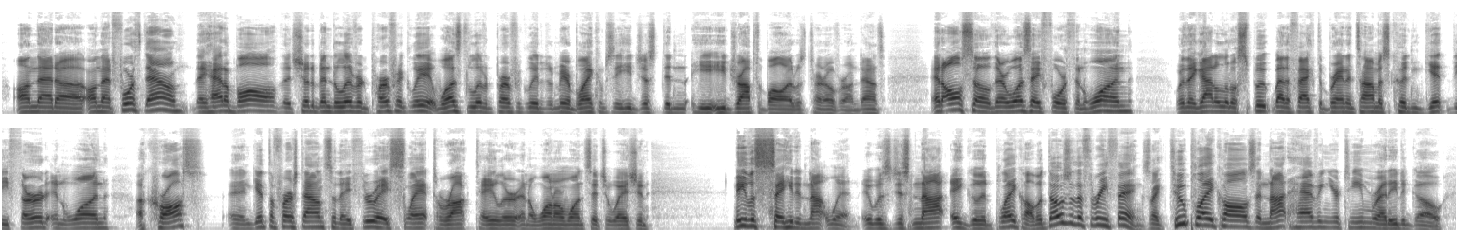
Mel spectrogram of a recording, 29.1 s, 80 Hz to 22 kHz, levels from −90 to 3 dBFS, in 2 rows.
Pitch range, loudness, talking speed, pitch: 120-155 Hz, -20 LUFS, 235 wpm, 135 Hz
